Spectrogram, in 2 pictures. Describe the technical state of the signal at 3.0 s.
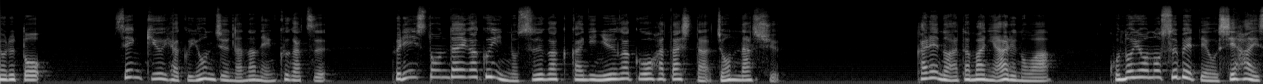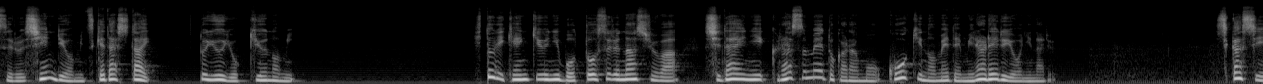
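Mains buzz is present at 3.0 s, and it runs through the whole clip rather than starting or stopping near that moment. Sharp switching spikes, of the kind a dimmer, rectifier or unshielded cable lets in, arrive twice per 50 Hz cycle and spread energy across a stack of 50 Hz harmonics reaching up into several kHz. The result is a steady, raspy buzz sitting roughly 35 dB below the speech.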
